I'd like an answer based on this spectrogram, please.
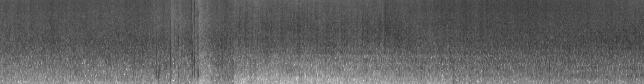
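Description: Jeep Wrangler's tyres splashing and churning through a muddy puddle, spraying water, with the engine running low underneath.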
